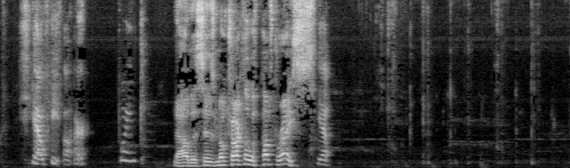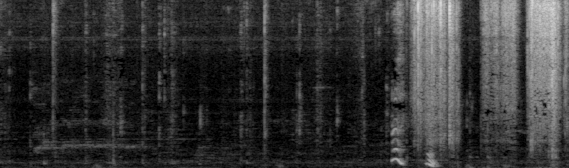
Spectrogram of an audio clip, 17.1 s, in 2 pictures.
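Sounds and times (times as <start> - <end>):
chocolate bar crunching: 5.6 - 17.0.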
